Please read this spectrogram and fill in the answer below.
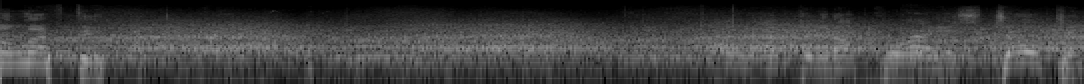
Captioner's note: crowd chants "Rusev day"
